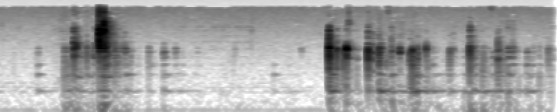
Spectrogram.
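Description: Small solid painted wooden pieces in a round wooden bowl are scooped and stirred with a wooden spoon, so they rattle together. A short burst of dry, bright clicks and clatter comes first, then a longer stretch of jostling wooden knocks after a brief quiet pause.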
